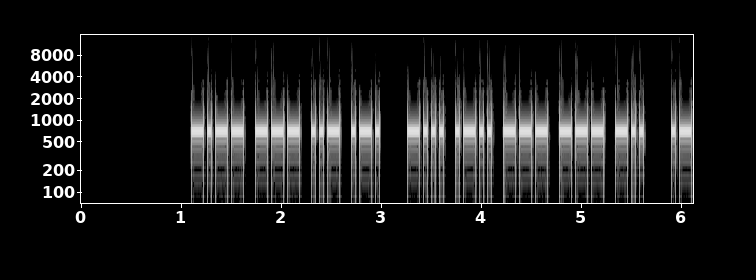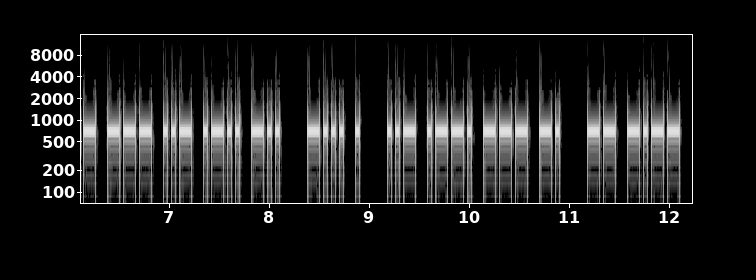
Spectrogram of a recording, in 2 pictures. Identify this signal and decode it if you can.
Morse code, heard as a keyed tone, about 30 wpm, 700 Hz. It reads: YOUR BLOOD WOULD BE UPON MY
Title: Sentences from Top 1100 Words 30wpm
